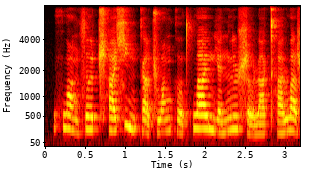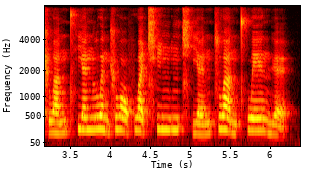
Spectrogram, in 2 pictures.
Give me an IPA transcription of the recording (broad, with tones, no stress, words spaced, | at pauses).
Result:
xwɑ˥˨ŋsɹ̩˦ ʈ͡ʂʰä˨˦ɕi˥˨ŋ kä̰˨˩ʈ͡ʂwɑ˦ŋ kɤ̰˨˩t̪ʰwa˦ɪ̯ mjɛ˨˦nly˦ ʂɤ̰˨˩ɻä˨˦ kʰä˨˦ɻwä˥˨ʂwa˨˦n t̪ʰjɛ˦nlwə˥˨nʂwɔ˥˨ fwä˥˨t͡ɕʰi˦ŋi˦ŋ t͡ɕʰjɛ˨˦n t͡swa˥˨nt̪ʰwe˦ɪ̯ n̪ɥɛ̰˨˩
